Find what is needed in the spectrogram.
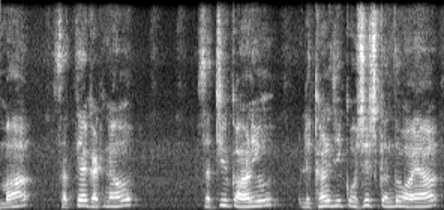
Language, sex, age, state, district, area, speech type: Sindhi, male, 60+, Uttar Pradesh, Lucknow, urban, spontaneous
